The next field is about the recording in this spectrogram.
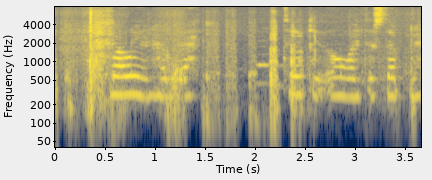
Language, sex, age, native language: Icelandic, female, 10, Icelandic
